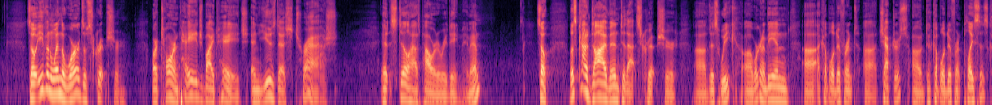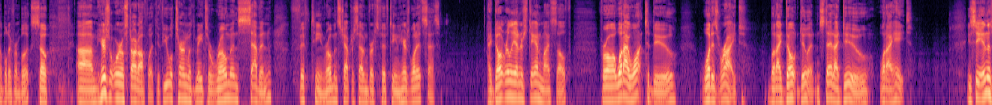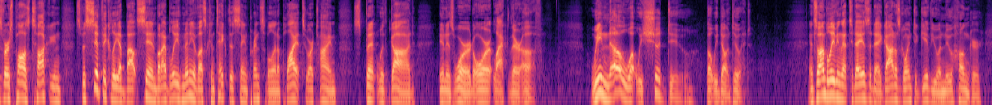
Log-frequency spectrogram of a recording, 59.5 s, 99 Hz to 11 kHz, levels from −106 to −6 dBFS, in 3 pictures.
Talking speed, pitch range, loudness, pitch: 180 wpm, 95-125 Hz, -24 LUFS, 110 Hz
